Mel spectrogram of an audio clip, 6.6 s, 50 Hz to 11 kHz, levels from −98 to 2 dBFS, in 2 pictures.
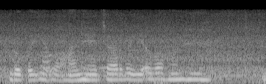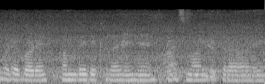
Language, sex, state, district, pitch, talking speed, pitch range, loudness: Hindi, male, Maharashtra, Nagpur, 170 Hz, 165 wpm, 160-175 Hz, -26 LUFS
